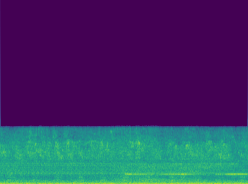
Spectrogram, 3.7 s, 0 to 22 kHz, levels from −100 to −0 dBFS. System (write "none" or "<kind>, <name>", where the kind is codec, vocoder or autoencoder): vocoder, Vocos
